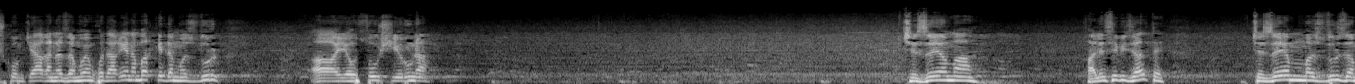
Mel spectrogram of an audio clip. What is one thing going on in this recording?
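A man speaks forcefully into a microphone through a loudspeaker, in bursts with pauses.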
